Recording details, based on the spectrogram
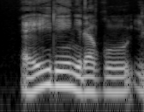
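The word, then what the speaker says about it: A-Lin: 에이린이라고 읽어야 되겠죠? A 그리고 L-I-N이니까요.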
